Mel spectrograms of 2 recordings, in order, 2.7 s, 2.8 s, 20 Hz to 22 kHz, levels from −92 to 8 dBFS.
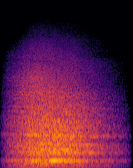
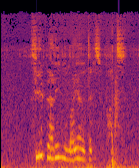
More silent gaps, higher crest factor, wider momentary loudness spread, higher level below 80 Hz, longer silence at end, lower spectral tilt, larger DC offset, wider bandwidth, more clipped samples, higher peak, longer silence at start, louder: neither; about the same, 16 dB vs 14 dB; first, 20 LU vs 17 LU; second, -44 dBFS vs -28 dBFS; first, 0.35 s vs 0 s; first, -7.5 dB/octave vs -3 dB/octave; neither; second, 8 kHz vs 17 kHz; neither; about the same, -2 dBFS vs 0 dBFS; about the same, 0.15 s vs 0.05 s; second, -16 LUFS vs -12 LUFS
